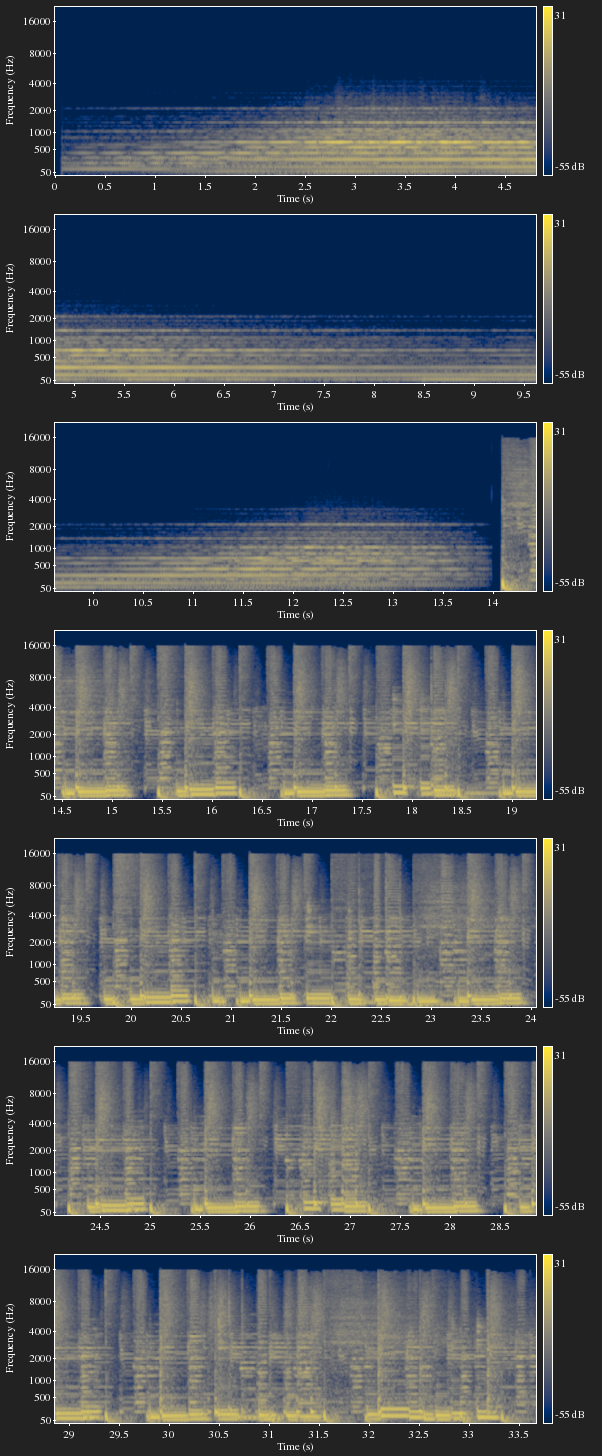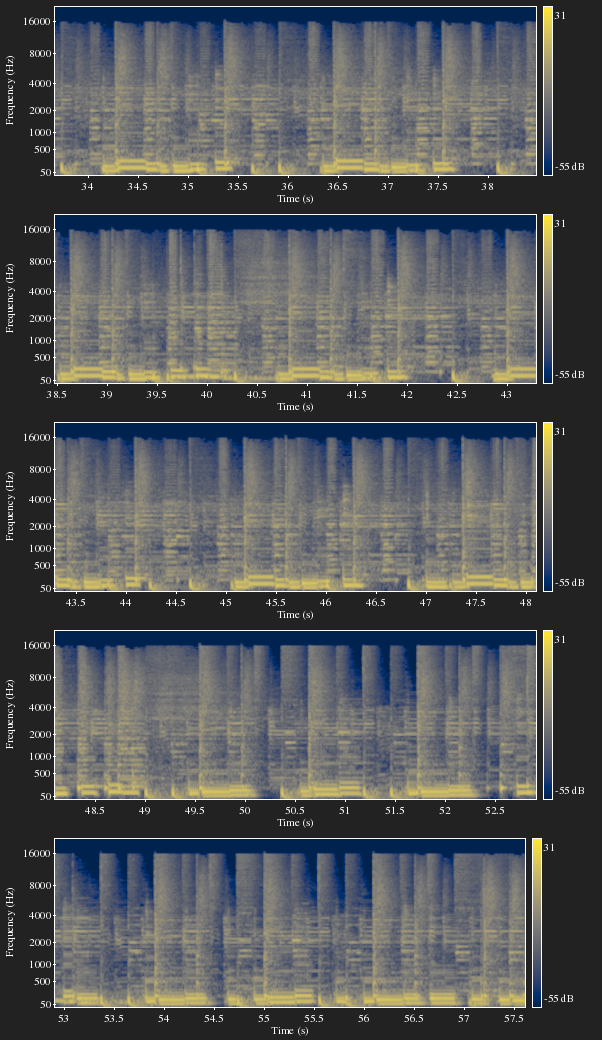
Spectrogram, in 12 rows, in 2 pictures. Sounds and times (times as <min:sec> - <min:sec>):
Ambient music: 0:00.1 - 0:49.9.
